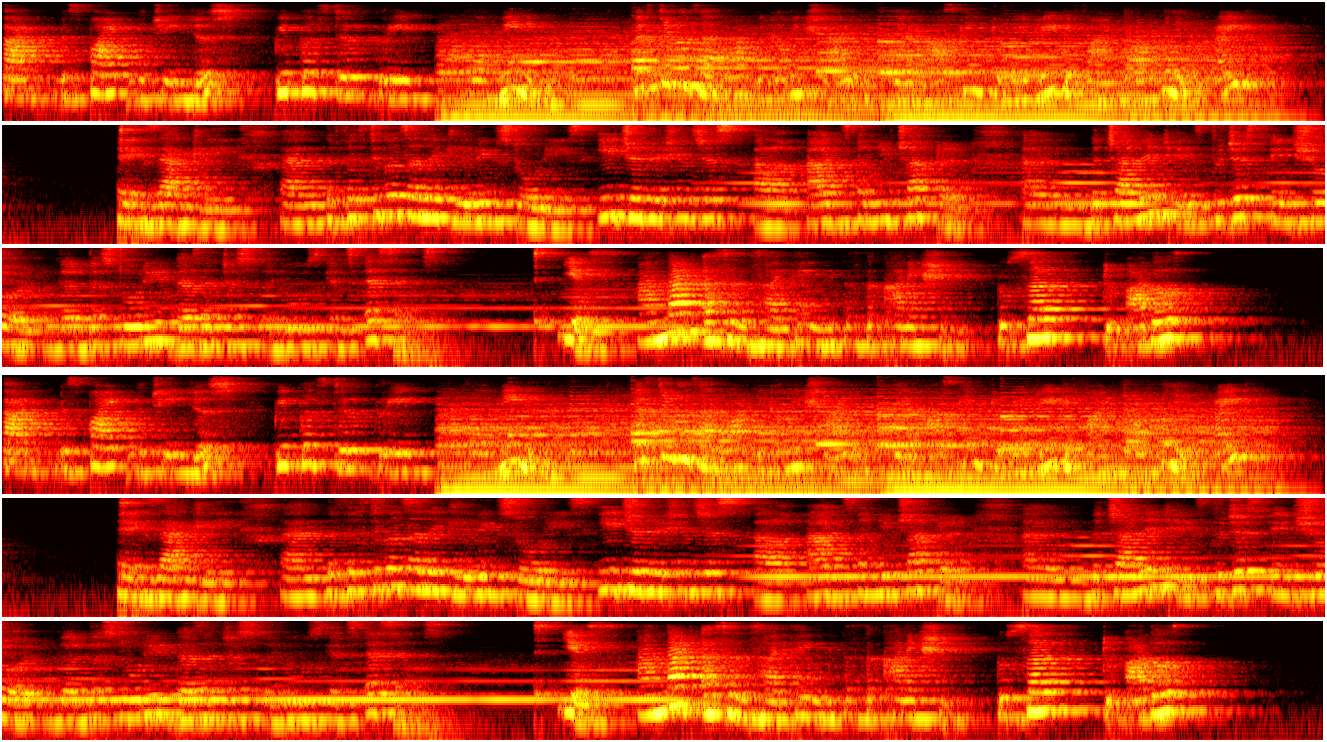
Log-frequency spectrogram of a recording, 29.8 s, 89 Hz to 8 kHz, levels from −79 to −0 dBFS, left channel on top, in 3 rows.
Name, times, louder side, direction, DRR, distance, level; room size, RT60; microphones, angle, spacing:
voice 1, 0.0-1.7 2.0-3.1 3.5-4.1 4.7-9.3 24.0-26.9 27.3-27.8 28.1-28.7, equal, 50° right, -5 dB, 2.5 m, -23 dB
sound 1, 3.2-9.6, right 2 dB, 85° right, 1.0 m, -25 dB
voice 2, 10.8-23.1, left 1 dB, 30° left, -9 dB, 1.7 m, -26 dB
Wind instrument woodwind instrument, 15.3-25.1, right 6 dB, 85° left, 1.5 m, -31 dB
10.5 x 6.1 x 2.2 m, 1.1 s
head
